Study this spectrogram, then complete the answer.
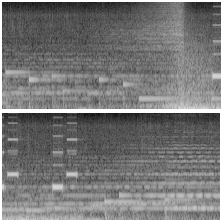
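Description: Rain falls in a steady, even patter, with electronic beeps and soft tonal music layered over it and a brief swell of noise midway.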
